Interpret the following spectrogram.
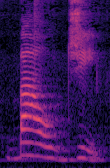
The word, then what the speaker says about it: balde: Então, por exemplo, agora, ó, com essas letras aqui, nós vamos formar a palavra balde. Só que a gente fala balde, mas escreve balde.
